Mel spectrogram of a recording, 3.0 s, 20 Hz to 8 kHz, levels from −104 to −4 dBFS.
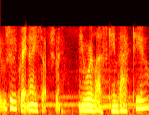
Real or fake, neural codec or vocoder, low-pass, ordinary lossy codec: real; none; 7.2 kHz; AAC, 16 kbps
